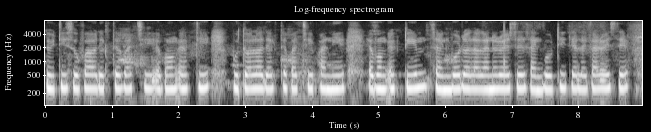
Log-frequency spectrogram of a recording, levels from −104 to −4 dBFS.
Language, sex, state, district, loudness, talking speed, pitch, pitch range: Bengali, female, Assam, Hailakandi, -14 LUFS, 125 wpm, 255 Hz, 250-265 Hz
